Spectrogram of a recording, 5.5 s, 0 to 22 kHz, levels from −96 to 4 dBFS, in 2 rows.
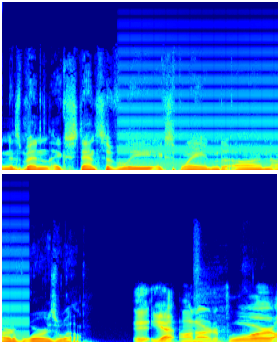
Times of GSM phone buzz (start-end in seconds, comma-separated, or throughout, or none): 1.15-3.03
